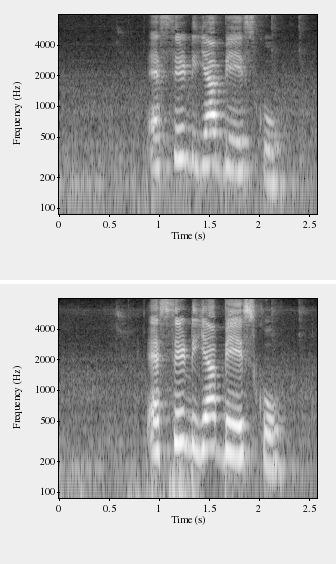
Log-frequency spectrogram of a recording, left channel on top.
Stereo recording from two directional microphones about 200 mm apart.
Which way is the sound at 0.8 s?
40° right (ahead or behind).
